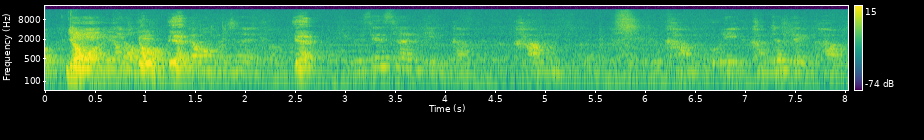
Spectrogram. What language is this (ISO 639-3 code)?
kor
